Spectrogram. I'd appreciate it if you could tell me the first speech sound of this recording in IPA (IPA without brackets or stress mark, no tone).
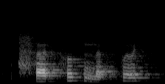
t͡sʰ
